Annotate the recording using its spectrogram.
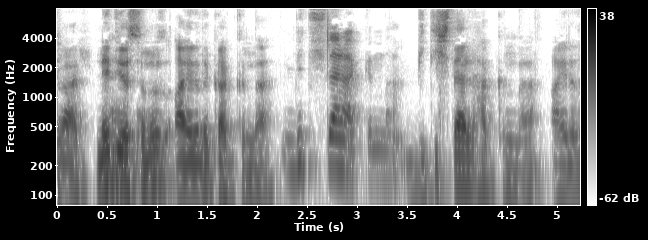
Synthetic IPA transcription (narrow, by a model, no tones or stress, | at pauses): vaɾ̥ned̪ijo̞sunuzajɾɯlˠɯkhakʰːɯnd̪abit̪ʰi̥ʃlʲæɾhakːɯnd̪abit̪ʰiʃlʲæɾʲɦakːɯnd̪aajɾɯlˠ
